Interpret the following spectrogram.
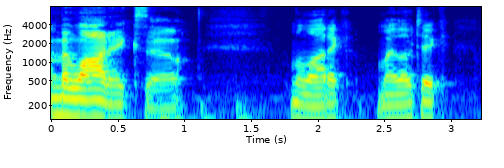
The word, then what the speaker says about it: Milotic: said melodic so melodic Milotic honestly some people probably pronounce Milotic malotic yeah I've heard people pronounce it melodic how do you pronounce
